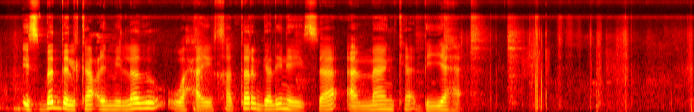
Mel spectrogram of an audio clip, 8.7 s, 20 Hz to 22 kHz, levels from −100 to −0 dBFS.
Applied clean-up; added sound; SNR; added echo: none; none; none; none.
